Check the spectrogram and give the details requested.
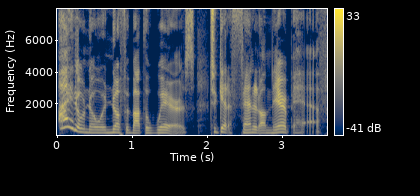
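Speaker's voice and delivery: mock, way too much pizzazz, over-the-top showy narration. Imitating how the audiobook narrator read the line: imitating an over-the-top pizzazz reading. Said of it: "Calm down with the pizzazz".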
